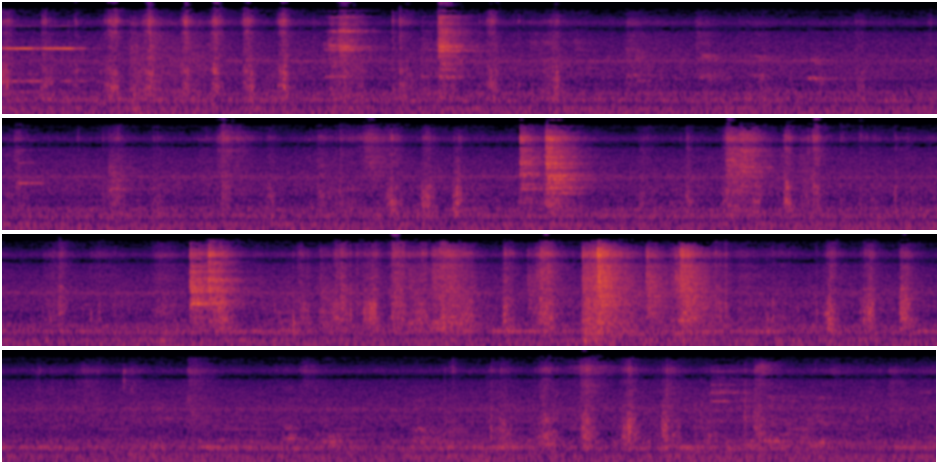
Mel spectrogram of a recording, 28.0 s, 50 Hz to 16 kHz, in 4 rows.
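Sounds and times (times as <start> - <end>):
knife scraping toast: 0.0 - 4.3, 15.4 - 21.0, 24.6 - 26.9
restaurant background hum: 0.0 - 28.0.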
